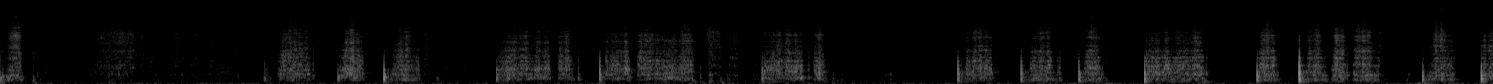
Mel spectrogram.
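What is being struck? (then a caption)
Chalk on a cardboard box. A white chalk stick held in the fingertips writes letters across the top of a large, flat, hollow brown cardboard box. The result is quiet, dry, scratchy rasping strokes in short bursts separated by brief pauses, with a papery hiss reaching into the high range.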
